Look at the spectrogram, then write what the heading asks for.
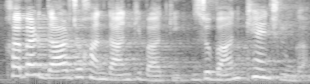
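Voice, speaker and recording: A woman's voice: medium pitch, big pitch swings, a bit bright, a little hiss or hum. A woman teacher voicing a stern, angry middle-aged husband who barks orders, read in an echoey room. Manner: barking, commanding.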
